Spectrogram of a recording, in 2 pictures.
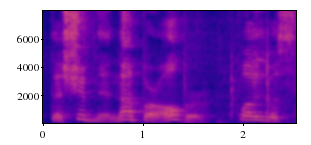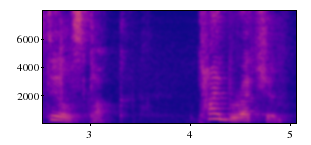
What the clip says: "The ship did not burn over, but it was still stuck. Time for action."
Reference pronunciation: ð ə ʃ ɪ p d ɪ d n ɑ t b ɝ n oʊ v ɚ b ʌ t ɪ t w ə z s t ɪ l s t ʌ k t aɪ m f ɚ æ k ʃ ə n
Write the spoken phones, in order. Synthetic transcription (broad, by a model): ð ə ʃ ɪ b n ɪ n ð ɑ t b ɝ oʊ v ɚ b ʌ t ɪ t w ə z s t ɪ l s t ʌ k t aɪ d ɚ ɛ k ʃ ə n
